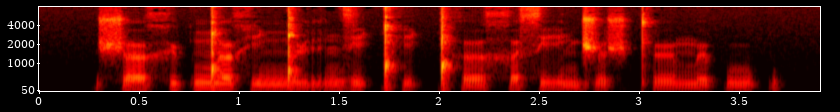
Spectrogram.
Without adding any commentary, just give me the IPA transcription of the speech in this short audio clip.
ʃ œ x y p ŋ͡ǃ œ x i ŋ͡ǃ y r n z i ǃʰ i ǃʰ ə x ə s i n d͡ʒ ø ʃ tʼ ø m ø p u p

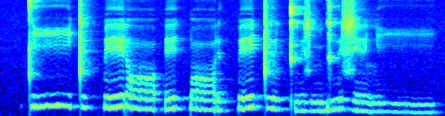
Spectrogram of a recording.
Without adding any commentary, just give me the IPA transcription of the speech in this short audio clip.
t̪ iː t ɨ k͡p e ɾ ɔː ʔ e k͡p ɔː ɾ ɨ k͡p e t ɨ l kʼ ɨ z ŋ ɡ ɨ z e l iː

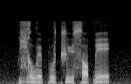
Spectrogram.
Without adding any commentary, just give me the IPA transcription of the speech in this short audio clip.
ʑ o w ø p u t͡ʃ y s ɔ ɓ e

